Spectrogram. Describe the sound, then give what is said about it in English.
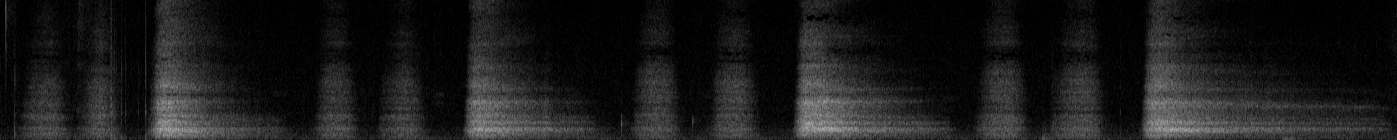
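Deep breathing in through the belly and chest and out through the mouth: four long, loud, airy exhalations, each separated by a pair of shorter, softer breaths, in a slow, steady rhythm. “Deep breath into the belly, deep breath into the chest, all in and out of the mouth. Keep using the breath.”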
